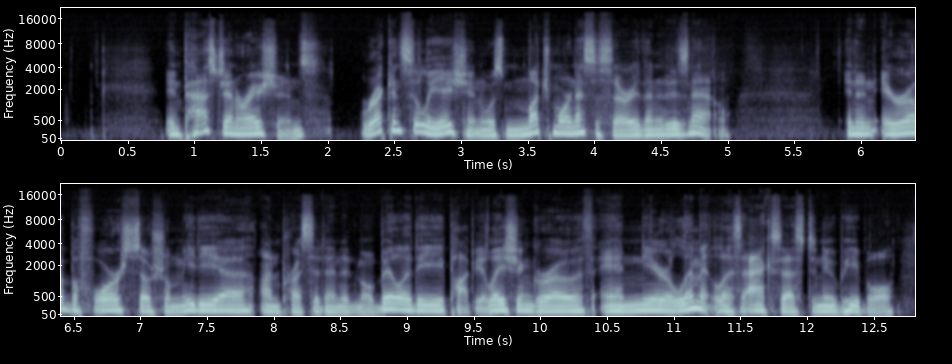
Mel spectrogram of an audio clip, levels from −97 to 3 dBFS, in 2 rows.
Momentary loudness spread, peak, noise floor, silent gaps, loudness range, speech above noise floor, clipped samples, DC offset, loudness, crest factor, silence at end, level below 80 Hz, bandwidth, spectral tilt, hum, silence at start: 6 LU; -8 dBFS; -61 dBFS; none; 3 LU; 35 dB; under 0.1%; under 0.1%; -26 LUFS; 18 dB; 0.15 s; -60 dBFS; 13 kHz; -6 dB/octave; none; 0.8 s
